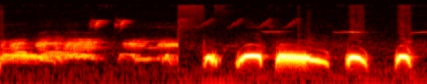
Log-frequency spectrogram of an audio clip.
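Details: Spotted dove in 'thổ sấm' voice, soft muffled warbling first, then a loud burst of short arched coos around one long falling note, typical rapid thúc gù cooing.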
